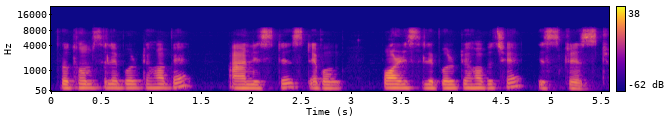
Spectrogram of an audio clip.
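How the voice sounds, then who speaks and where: Slow, flat-voiced male tutor. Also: medium pitch. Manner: dictates English answers word by word, then explains in quick Bengali. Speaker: teacher. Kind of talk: exam lesson, reading English slowly and explaining in Bengali.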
